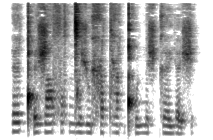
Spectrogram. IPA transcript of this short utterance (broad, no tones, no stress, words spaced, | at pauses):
ɛǃʼɛ ʒasˤisˤŋ͡ǀiʒu xʲɛtˤɣiǃʼunaʃ kɛjɛʃ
